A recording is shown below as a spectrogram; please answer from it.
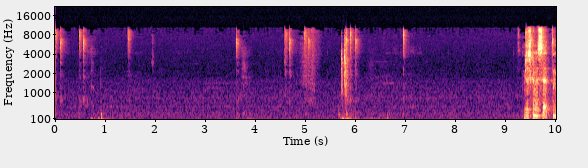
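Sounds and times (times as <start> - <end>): computer keyboard key presses: 5.7 - 6.1.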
